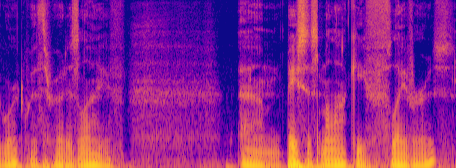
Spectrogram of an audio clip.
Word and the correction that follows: Favors: sorry, Malachi Favors. Wow. I just butchered his name and I feel terrible about that magnificent drummer Elvin Jones, saxophonist Steve Lacy, and the one and only irreplaceable Ray Charles.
